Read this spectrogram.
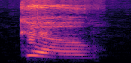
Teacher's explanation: this pronunciation is British pronunciation, which is why in most of the cases we do not pronounce letter R at all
